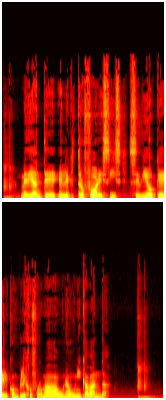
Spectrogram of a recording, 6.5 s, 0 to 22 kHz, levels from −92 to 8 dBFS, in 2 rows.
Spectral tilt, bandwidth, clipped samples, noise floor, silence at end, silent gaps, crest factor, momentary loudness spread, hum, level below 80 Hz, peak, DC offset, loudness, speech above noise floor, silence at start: -5.5 dB/octave; 16 kHz; under 0.1%; -52 dBFS; 0.15 s; none; 18 dB; 12 LU; none; -42 dBFS; -2 dBFS; under 0.1%; -19 LUFS; 34 dB; 0.05 s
